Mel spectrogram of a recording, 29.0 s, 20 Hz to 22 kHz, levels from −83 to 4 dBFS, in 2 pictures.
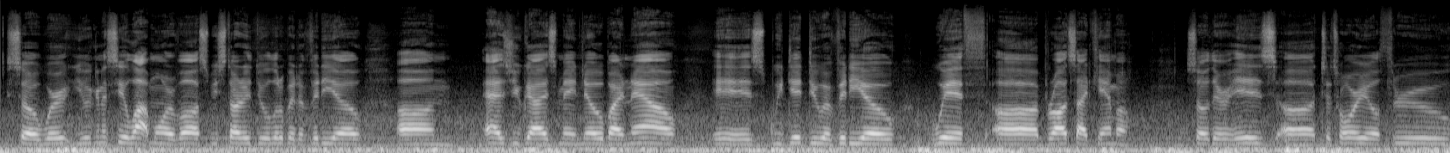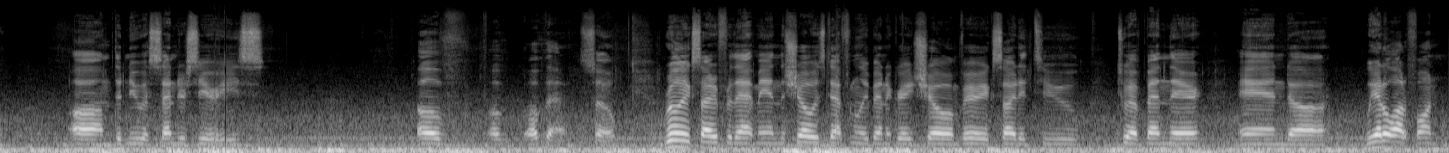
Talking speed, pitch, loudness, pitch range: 170 wpm, 120 Hz, -17 LUFS, 110-135 Hz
